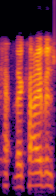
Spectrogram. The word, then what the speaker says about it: Kyvan: their website at cabin 82 dot-com and kyvan is spelled k Y VA n and if your local Walmart doesn't carry their cake Ivan sweet barbecue sauce will request it I'm sure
